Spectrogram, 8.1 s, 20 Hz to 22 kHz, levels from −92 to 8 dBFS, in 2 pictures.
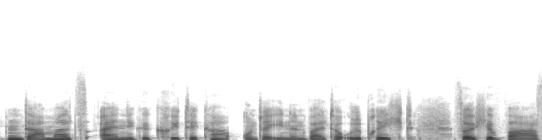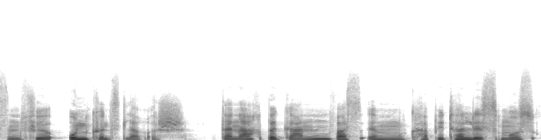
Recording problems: muffled; slightly; fading above 3.5 kHz
uneven, jittery; strongly; from 0.5 to 7.5 s

